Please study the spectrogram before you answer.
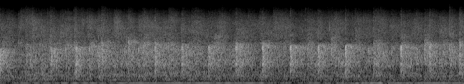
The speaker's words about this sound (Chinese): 可唔可以俾肖长声鼓励下我？唔好咁孤寒啊，拍大声啲啊！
